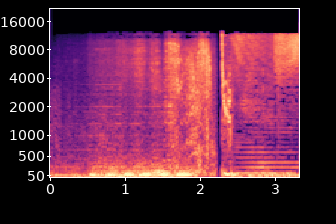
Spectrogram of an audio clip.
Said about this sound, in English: We lost some audio here, about 30 seconds of audio. I apologize for that.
